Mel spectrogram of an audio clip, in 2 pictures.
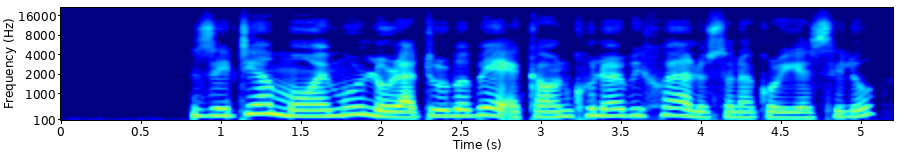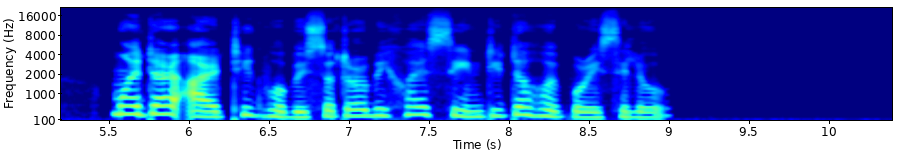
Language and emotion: Assamese, sad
